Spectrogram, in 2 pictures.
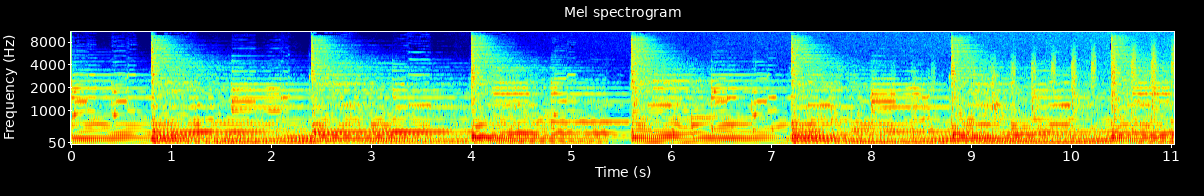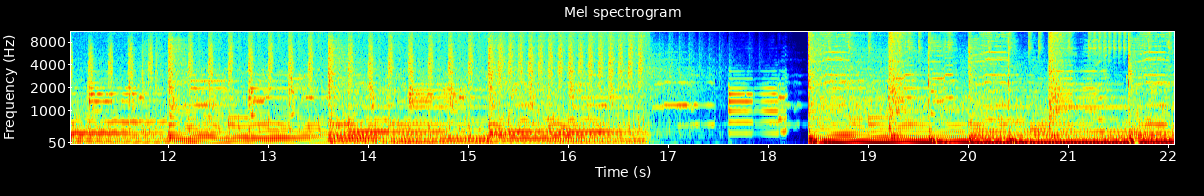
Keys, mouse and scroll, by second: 1.3-1.7 scroll, 4.2 alt+click, 6.6 Tab, 6.8-7.3 alt+drag, 7.3-7.7 scroll down 2, 7.7-9.3 alt+drag, 9.3-11.3 alt+middle drag, 11.3-12.2 scroll up 2, 12.2-13.7 alt+middle drag, 13.7-16.5 drag, 16.5-17.8 scroll up 1, 17.8-22.0 drag.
